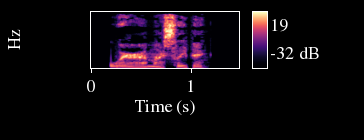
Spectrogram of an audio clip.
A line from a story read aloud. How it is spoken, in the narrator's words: she murmured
